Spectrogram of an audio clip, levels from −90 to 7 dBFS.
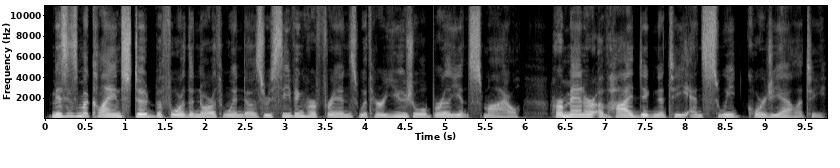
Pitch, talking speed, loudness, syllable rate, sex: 195 Hz, 140 wpm, -19 LUFS, 4.4 syllables/s, female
